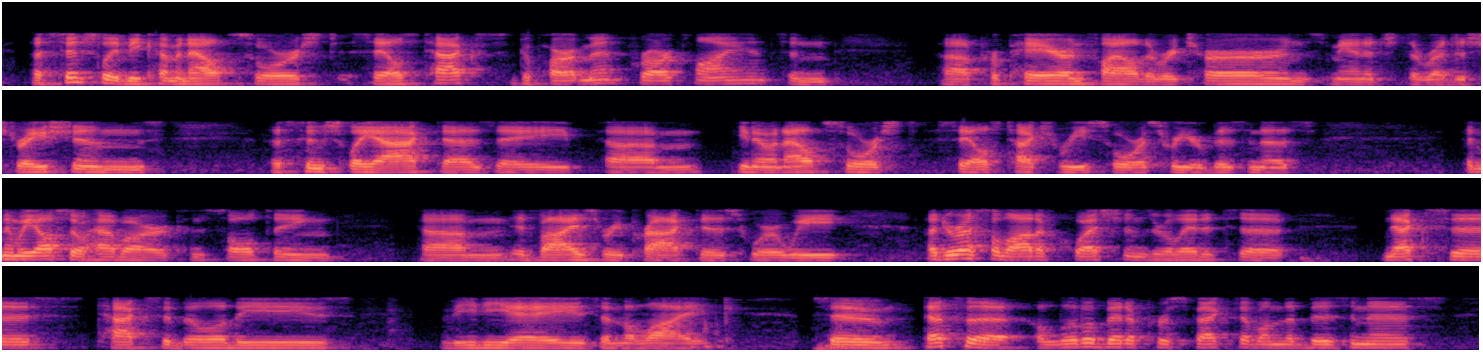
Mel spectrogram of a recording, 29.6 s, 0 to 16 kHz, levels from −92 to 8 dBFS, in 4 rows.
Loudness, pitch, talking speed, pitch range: -21 LUFS, 115 Hz, 145 wpm, 110-125 Hz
